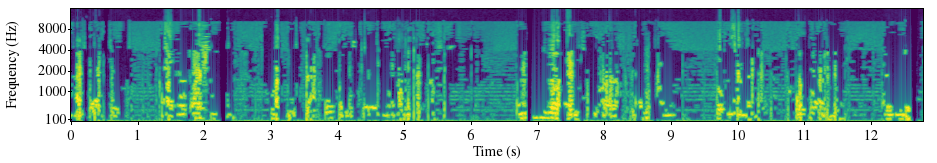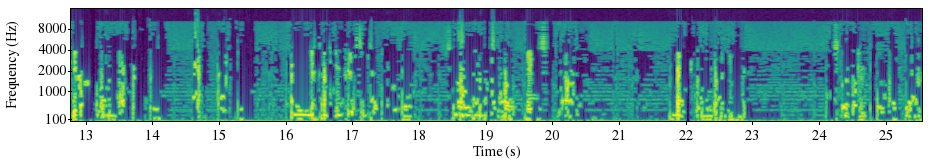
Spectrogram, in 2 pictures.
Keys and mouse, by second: 1.1 ctrl+z, 1.6 a, 4.2 s, 7.7-12.6 drag, 12.1 s, 17.8-19.8 drag, 18.2 a, 18.3 Tab, 21.4 Tab, 21.7 KP_1, 22.1 KP_3, 22.3 KP_1, 23.7 a, 23.9 a, 24.1 b, 24.5 b.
